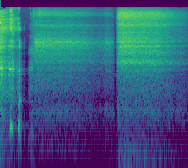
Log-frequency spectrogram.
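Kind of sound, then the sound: human body sound, long deep breaths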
